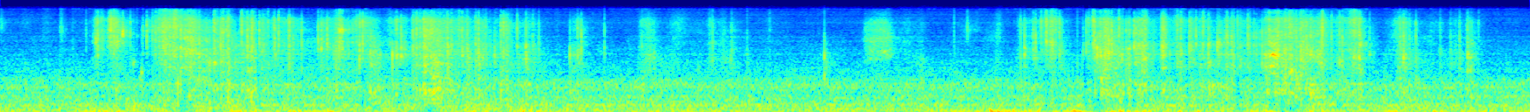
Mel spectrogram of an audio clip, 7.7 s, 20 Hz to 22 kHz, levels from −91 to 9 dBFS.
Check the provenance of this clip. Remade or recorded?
remade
